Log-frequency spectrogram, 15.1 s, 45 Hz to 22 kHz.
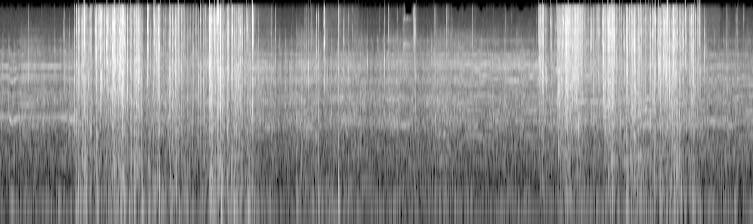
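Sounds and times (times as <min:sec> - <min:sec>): plastic packaging crinkling: 0:01.2 - 0:09.0, 0:10.8 - 0:15.0.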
